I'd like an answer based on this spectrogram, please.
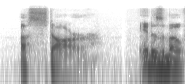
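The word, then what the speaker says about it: Sagittarius A*: The one at the center of our galaxy is called Sagittarius A, pronounced a star.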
